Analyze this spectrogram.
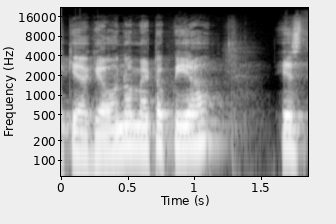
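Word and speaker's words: onomatopoeia: Such sound words such sound words are called ओनोमेटोपोई ओनोमेटोपोया। इसकी जो सही प्रोनाउंसिएशन रहेगी वो रहेगी ओनोमेटोपिया।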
